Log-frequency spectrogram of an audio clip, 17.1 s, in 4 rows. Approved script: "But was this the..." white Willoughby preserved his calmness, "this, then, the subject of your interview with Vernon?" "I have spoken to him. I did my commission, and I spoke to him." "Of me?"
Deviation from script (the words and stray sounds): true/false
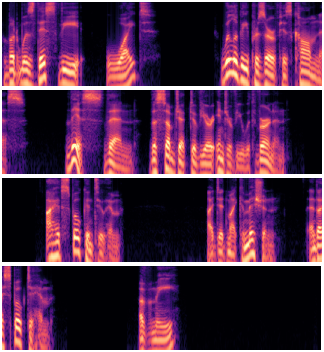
false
